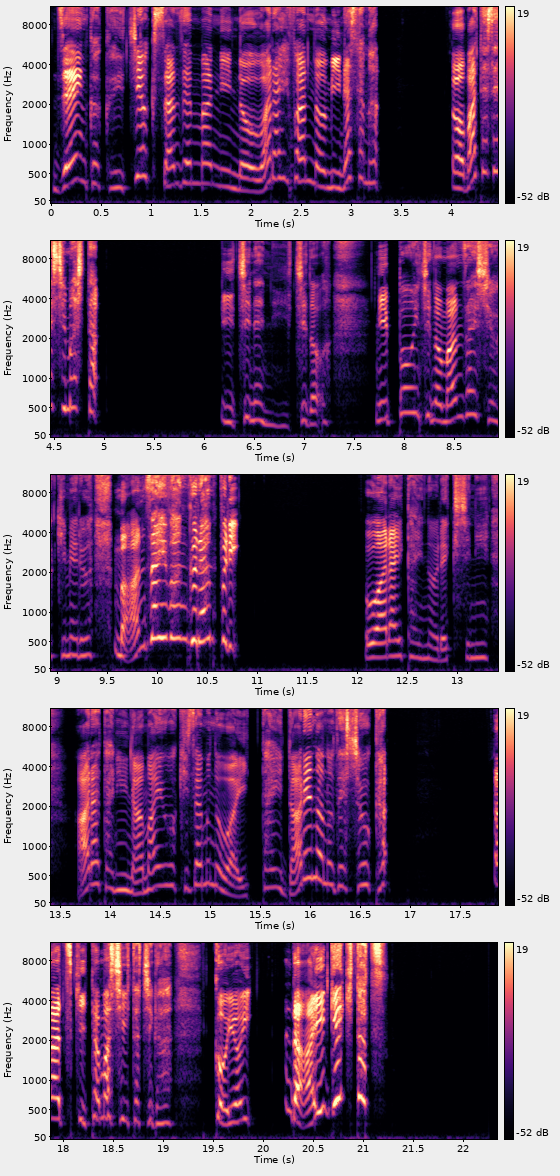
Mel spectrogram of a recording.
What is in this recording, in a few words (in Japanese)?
番宣ナレーション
